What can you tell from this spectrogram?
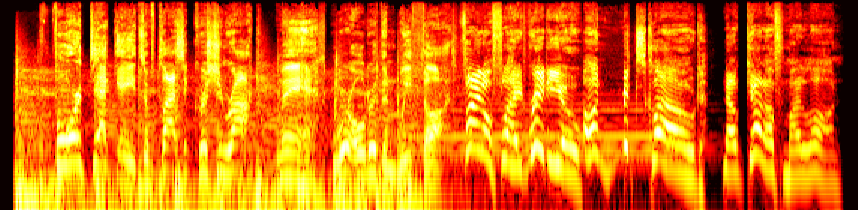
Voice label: Old Man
